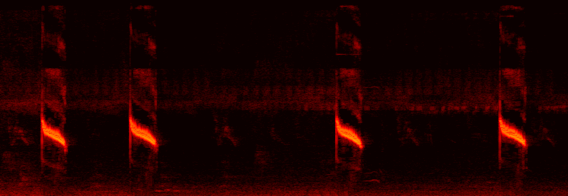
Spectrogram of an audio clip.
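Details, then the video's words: White-eye giving four identical thin, very high notes, each sliding downward, spaced irregularly about one to two and a half seconds apart, over a faint low hum. "Tiếng Chim Khuyên Làm náo loạn cả giàn"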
